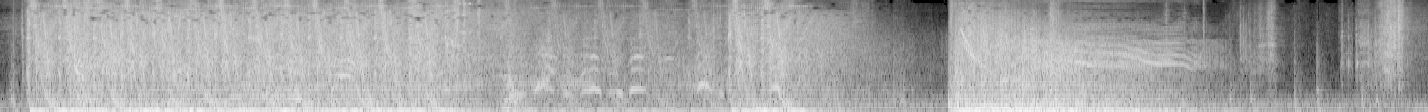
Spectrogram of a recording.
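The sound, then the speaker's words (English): Video game grenade explosion: a sudden loud blast near the end that decays over about two seconds, preceded by rapid bursts of gunfire. “Oh. Grenaded him.”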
